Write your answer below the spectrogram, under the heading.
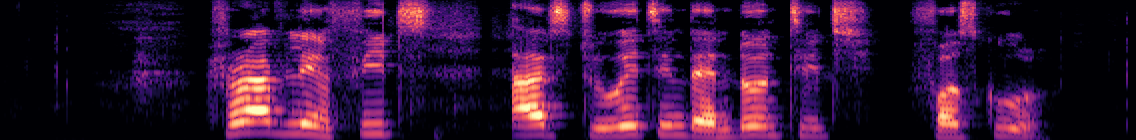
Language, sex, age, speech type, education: Nigerian Pidgin, male, 46-60, read, tertiary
